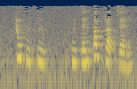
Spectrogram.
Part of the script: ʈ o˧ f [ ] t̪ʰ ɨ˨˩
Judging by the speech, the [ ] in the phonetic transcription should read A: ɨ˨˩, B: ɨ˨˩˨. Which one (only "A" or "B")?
B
